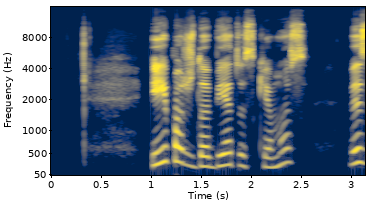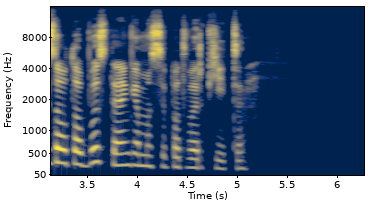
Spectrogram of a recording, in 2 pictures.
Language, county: Lithuanian, Vilnius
